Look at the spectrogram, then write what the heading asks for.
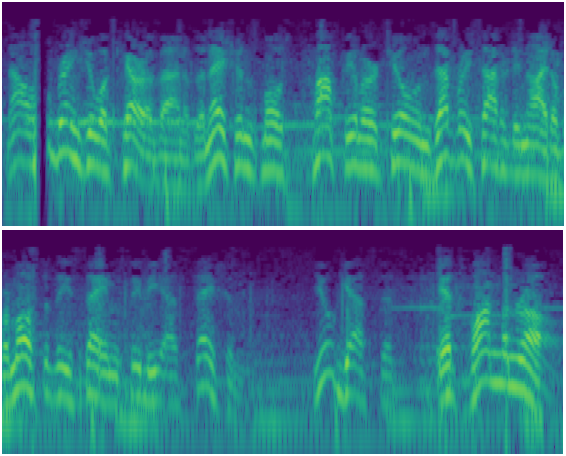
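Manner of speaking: ordinary talk, nothing marked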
